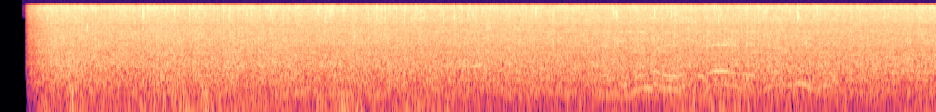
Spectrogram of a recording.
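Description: Heavy rain falling steadily on floodwater, a constant, even hiss.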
